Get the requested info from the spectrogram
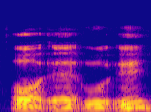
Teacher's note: Tələffüz zamanı dodaqların vəziyyətinə görə dodaqlanan saitlər və dodaqlanmayan saitlər. Dodaqlanan saitlərdə nisbətən dodaqlar irəli gələrək dairəvi forma alır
